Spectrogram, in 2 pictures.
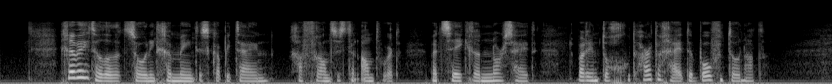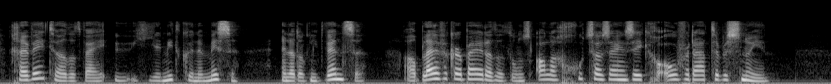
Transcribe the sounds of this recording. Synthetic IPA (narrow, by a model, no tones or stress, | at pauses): χɛjʋejtʋɛlˠdɑtətsownitχəmejntɪskɑpitʰɛjn | χɑfːrɑnsɪstɛnʔɑ̰ntʋʊ̰ːɹt | mɛtsejkərənɔɹsɦɛjt | ʋaːrɪntɔχːuthɑɹtəχɦɛjt̚dəbowvəntownɦɑt | χɛjʋejtʋɛlˠdɑtʋɛjyhiːɹnitkɵnənmɪsən | ɛndɑtowknitʋɛnsən | ʔɑ̰lˠblɛjfɪkɛɹbɛjdɑtɦətɔnsɑləχutsɑwzɛjnzejkərə̰ʔowvəɹdaːtːəbəsnujən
